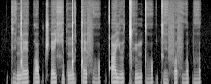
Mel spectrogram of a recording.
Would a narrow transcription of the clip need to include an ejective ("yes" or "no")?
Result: yes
